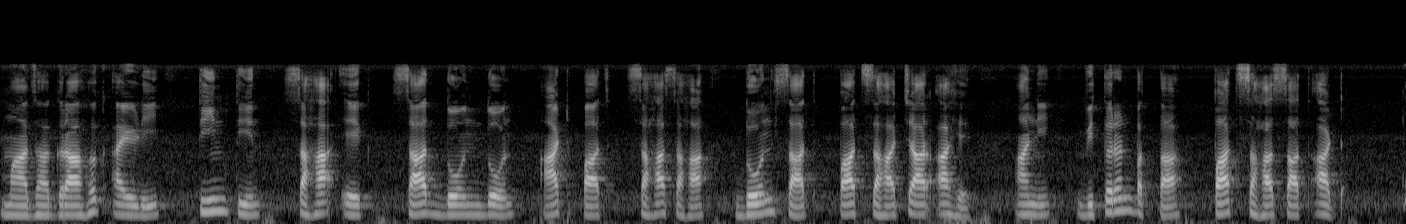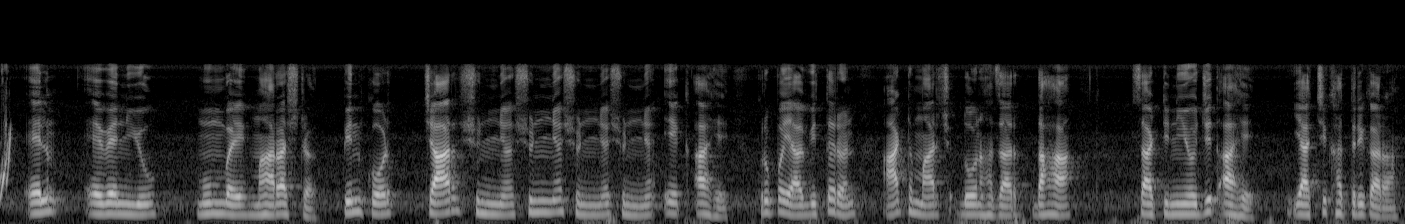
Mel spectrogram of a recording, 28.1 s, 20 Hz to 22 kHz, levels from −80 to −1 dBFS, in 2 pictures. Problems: constant background noise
